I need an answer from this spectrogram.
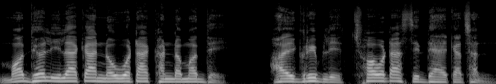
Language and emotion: Nepali, neutral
